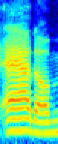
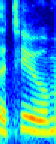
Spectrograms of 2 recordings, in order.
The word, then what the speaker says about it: Atum: apologize I've been mispronouncing I was calling it Adam and it's a tomb I apologize for that um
